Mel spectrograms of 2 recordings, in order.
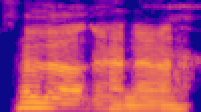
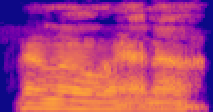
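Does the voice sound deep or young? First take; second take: young; deep. First: It is said in a younger Cesar voice. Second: It is said in a deeper, older voice.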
